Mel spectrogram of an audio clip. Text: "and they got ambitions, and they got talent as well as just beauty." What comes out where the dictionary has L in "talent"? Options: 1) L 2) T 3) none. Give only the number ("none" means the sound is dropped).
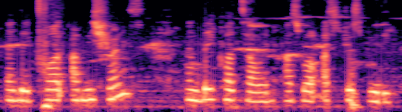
3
